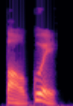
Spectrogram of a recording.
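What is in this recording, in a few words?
Chinese; hsk4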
